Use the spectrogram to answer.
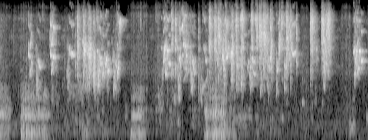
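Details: Several budgies chirping as they eat green food, with dense scratchy warbling bursts and sharp squeaks broken by short pauses, plus soft low pecking knocks.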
